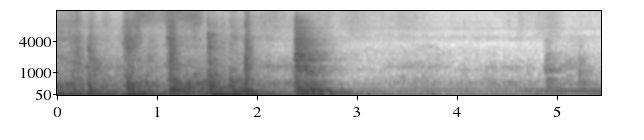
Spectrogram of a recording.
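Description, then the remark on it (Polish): An elevator arrives without waiting, with a burst of rattling, sliding-door clatter over the first few seconds, then settles into a low, steady mechanical hum with a brief faint click near the end. “O, akurat winda przyjechała, super.”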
